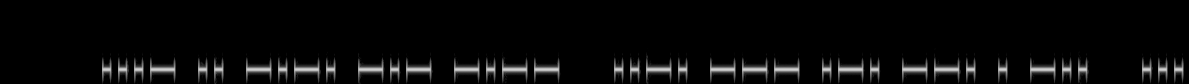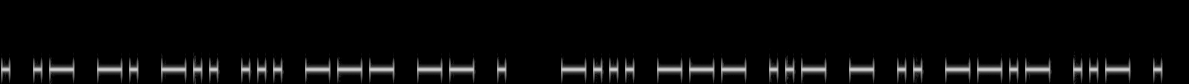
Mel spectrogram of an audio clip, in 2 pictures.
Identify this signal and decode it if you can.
Morse code, heard as a keyed tone, about 15 wpm, 700 Hz. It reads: VICKY FORGED HANDSOME BOUTIQUE
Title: Pangram Challenge v2 - 15wpm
